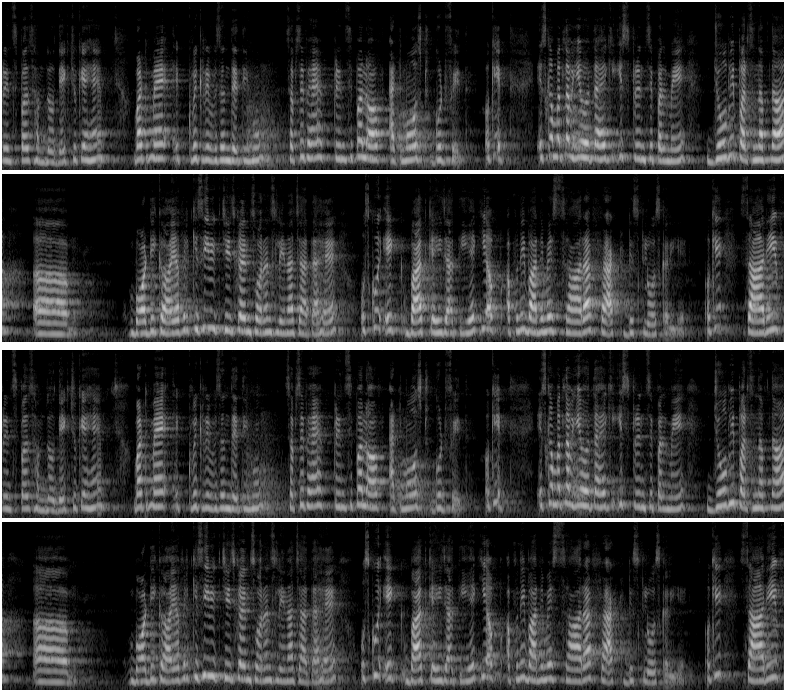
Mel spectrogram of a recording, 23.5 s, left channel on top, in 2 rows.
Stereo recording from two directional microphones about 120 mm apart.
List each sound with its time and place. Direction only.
0.0 s a woman's voice: 25° right (ahead or behind)
2.0 s a woman's voice: 45° right (ahead or behind)
2.6 s a woman's voice: 25° right (ahead or behind); by 5.6 s 40° right (ahead or behind)
5.8 s a woman's voice: 25° right (ahead or behind)
13.7 s a woman's voice: 20° right (ahead or behind)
